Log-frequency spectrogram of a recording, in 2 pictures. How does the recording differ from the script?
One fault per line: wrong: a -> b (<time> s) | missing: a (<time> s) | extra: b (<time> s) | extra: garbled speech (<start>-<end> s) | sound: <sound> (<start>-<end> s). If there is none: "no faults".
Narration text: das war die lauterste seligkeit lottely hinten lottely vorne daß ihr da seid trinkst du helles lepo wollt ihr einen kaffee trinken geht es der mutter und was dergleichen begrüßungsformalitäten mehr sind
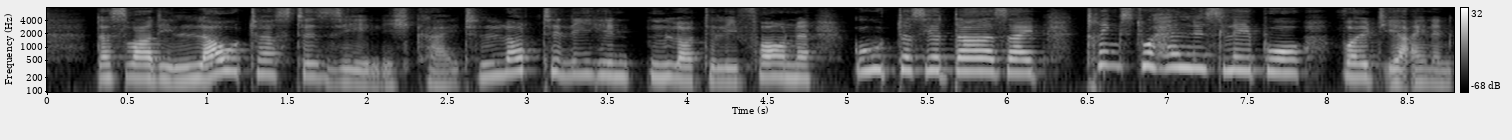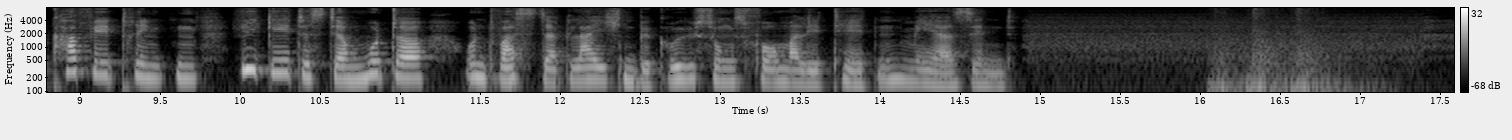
extra: gut (5.0 s)
extra: wie (10.0 s)
sound: thud (16.0-17.3 s)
